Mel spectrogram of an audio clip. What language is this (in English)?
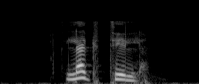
Norwegian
